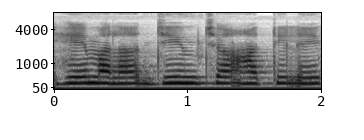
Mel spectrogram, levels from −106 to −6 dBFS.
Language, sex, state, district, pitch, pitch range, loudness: Marathi, female, Maharashtra, Dhule, 235 Hz, 225-240 Hz, -14 LUFS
